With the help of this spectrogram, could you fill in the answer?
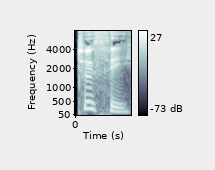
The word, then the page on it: toothy: American English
